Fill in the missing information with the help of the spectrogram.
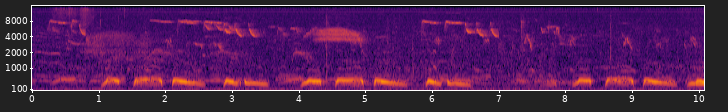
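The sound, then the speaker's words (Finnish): A wood pigeon's deep, hollow five-part cooing repeats in steady phrases, clear, while smaller birds chirp faintly in the background. “Mutta opetellaan sepelkyyhky. Se on siis viisiosainen huhuilu.”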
